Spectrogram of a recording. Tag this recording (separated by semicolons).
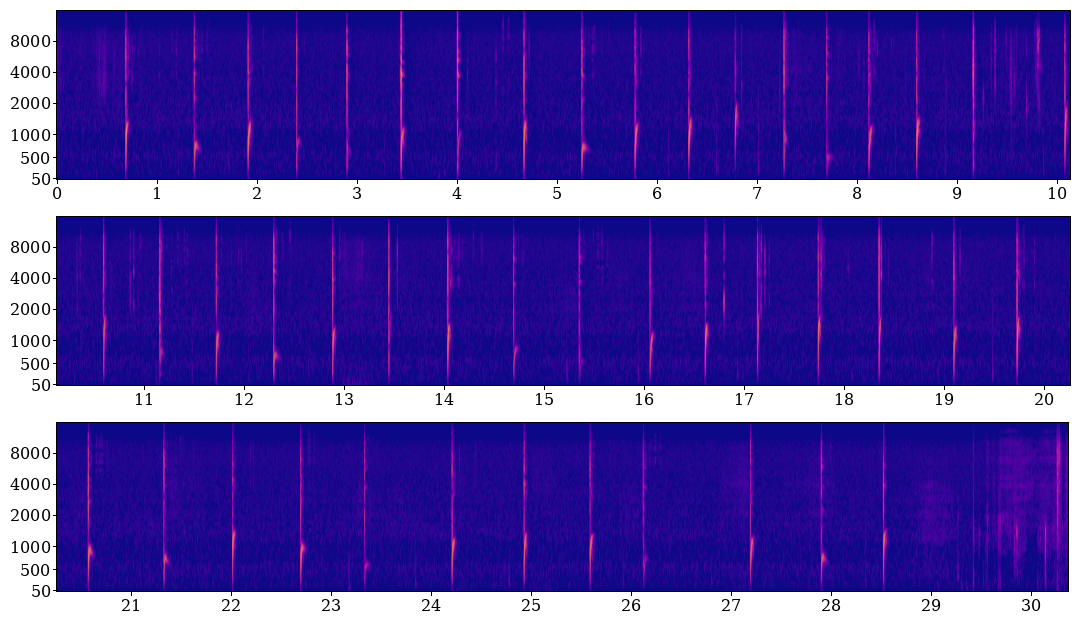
short; button; lips; click; press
